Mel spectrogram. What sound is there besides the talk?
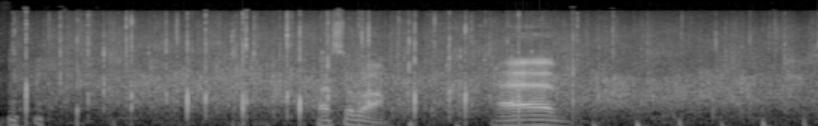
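audience applause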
